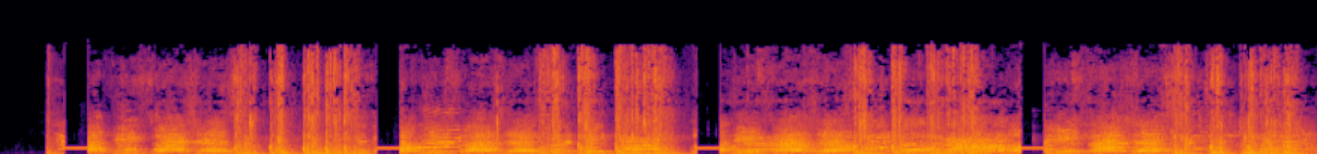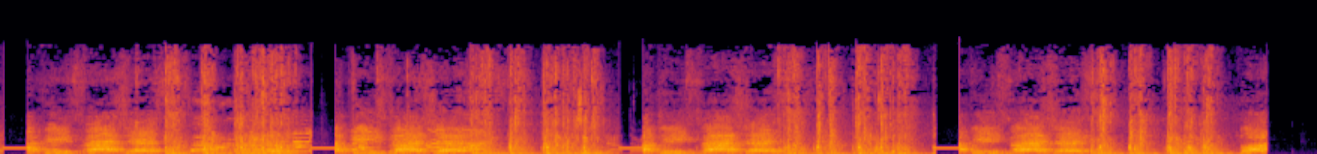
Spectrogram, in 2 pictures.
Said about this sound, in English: The radicals pounded on the table and shouted, "F you, fascist," over and over.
